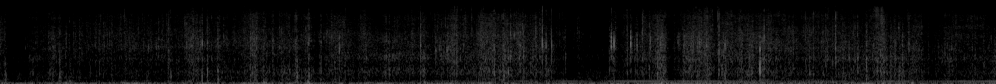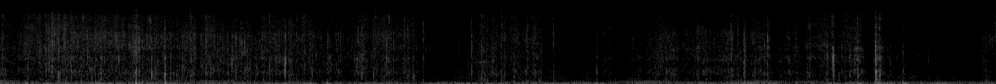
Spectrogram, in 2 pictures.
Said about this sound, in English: the Mexican Katrina headband that I used for my Day of the Dead makeup Halloween themed video, because I said it makes some lovely crunchy sounds.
